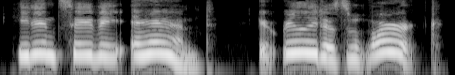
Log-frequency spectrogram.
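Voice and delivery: very high, whiny falsetto; high-pitched whine. A narrator's reading. Ramirez objecting that it doesn't work, high-pitched whine. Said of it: "her high-pitched whine".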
